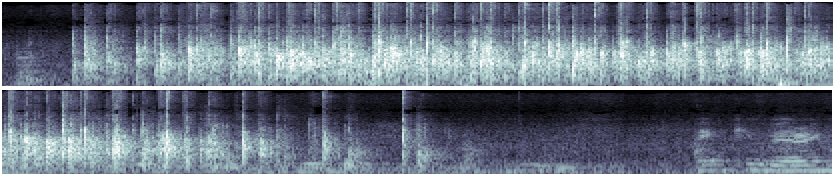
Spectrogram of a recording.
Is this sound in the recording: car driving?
no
